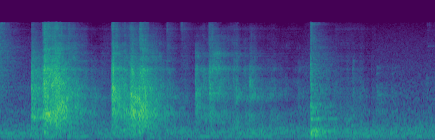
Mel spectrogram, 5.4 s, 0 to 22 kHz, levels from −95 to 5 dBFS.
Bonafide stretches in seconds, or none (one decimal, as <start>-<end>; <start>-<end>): 0.0-0.6; 3.8-4.2; 4.7-5.4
